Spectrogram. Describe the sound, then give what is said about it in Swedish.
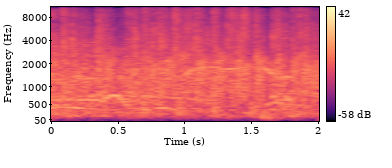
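Audience applause at a stand-up comedy comeback show in a packed basement venue in central Malmö: dense, loud, steady clapping that runs unbroken through the whole clip. “Låt oss välkomna Mackan in här med en riktigt stor och varm applåd.”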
